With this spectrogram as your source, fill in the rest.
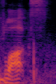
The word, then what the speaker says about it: Phlox: I mean, it's spelled like Phlox. That's how it's pronounced.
